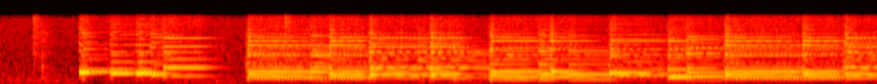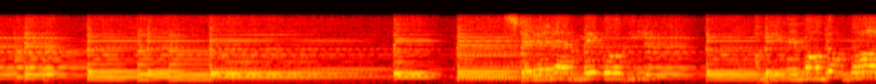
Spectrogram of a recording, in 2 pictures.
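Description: Piano chords played on a digital keyboard as a song's intro. A short falling run opens it, then slow held chords change every second or two. A man's voice starts singing over them in the last few seconds.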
